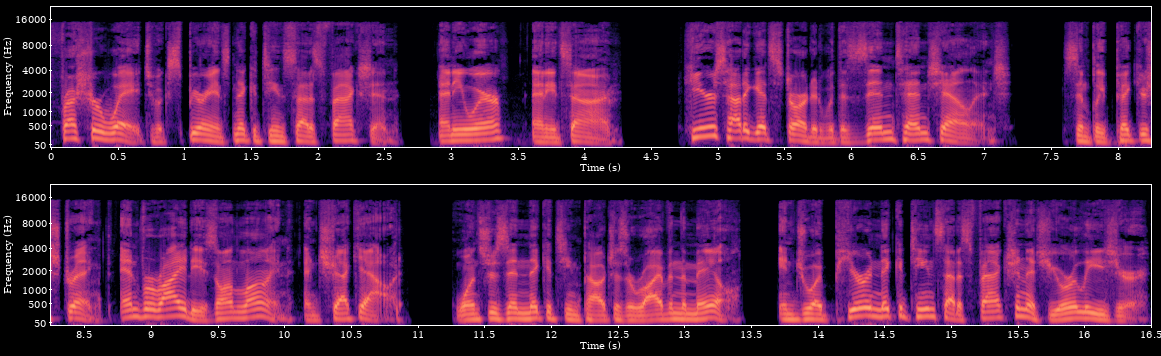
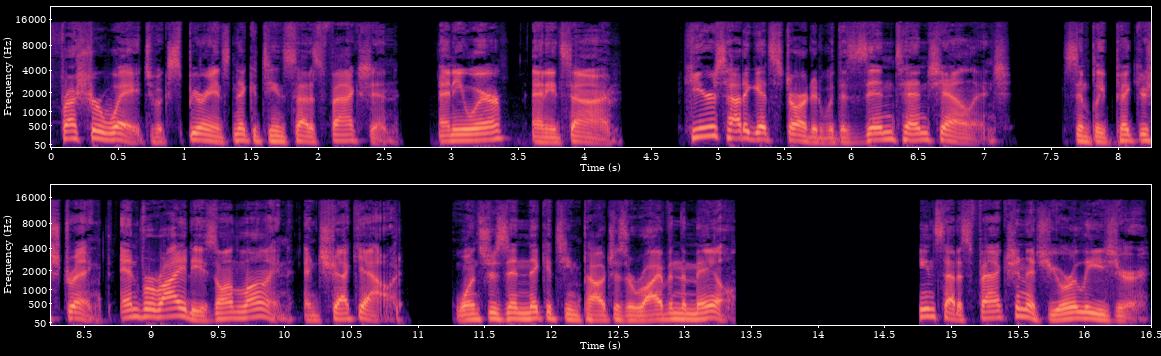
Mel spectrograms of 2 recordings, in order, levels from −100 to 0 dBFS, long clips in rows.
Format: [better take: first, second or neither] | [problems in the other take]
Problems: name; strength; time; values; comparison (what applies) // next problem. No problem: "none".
first | audio cutting out; at 13 s for 1.5 s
